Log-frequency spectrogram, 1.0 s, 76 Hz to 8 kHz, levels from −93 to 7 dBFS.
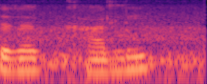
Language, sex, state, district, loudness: Bhojpuri, female, Bihar, Saran, -19 LUFS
